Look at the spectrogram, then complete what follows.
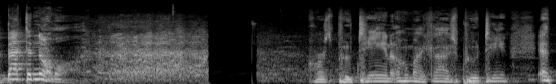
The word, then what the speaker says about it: poutine: smoothie it was delicious poutine I know some of you pronounce it Putin but you're still saying poo I love poutine and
